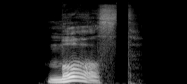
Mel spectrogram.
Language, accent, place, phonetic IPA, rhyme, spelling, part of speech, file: German, Germany, Berlin, [mʊʁst], -ʊʁst, murrst, verb, De-murrst.ogg
- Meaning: second-person singular present of murren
